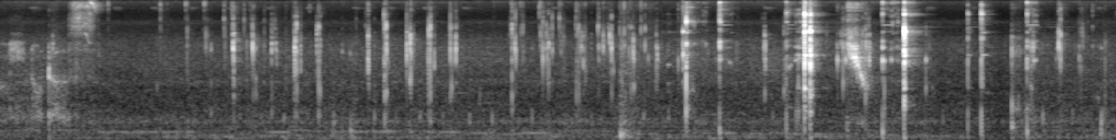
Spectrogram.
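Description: A fork clicks and scrapes against a bowl of noodles.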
